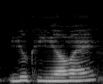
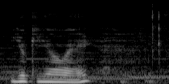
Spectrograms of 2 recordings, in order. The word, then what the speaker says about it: Ukiyoe: I'm using the Ukiyoe Tarot, and that's the correct pronunciation.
